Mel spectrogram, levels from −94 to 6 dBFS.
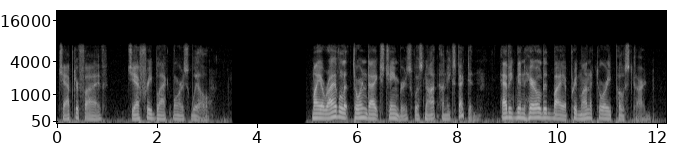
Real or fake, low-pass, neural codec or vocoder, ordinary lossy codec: real; 7.2 kHz; none; Opus, 32 kbps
